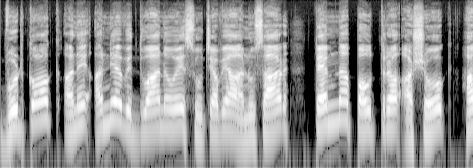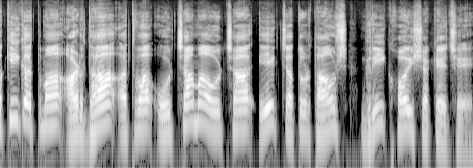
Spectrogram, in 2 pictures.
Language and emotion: Gujarati, neutral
